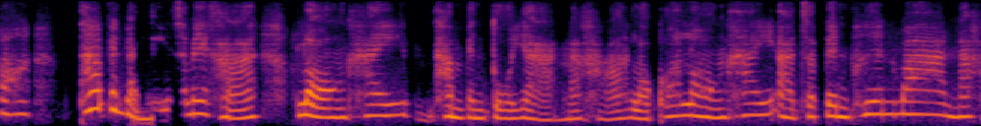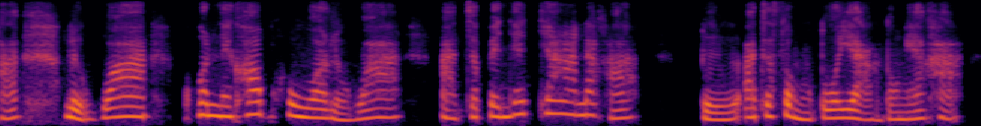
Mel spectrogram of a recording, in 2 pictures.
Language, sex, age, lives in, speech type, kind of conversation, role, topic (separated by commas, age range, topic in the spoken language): Thai, female, 40-44, United States, conversation, advice, advisor, คุณควรตัดสินใจลาออกจากงานประจำเพื่อเริ่มทำธุรกิจของตัวเองหรือไม่?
